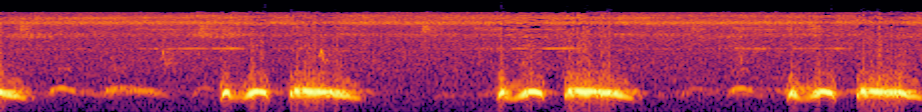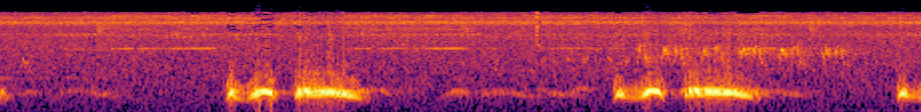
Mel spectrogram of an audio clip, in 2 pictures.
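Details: Spotted dove (tekukur) call used as a lure for catching birds: low hoarse cooing phrases repeated in bursts of two or three about every two seconds, with sharp knocking thuds between phrases and a faint steady high tone throughout.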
